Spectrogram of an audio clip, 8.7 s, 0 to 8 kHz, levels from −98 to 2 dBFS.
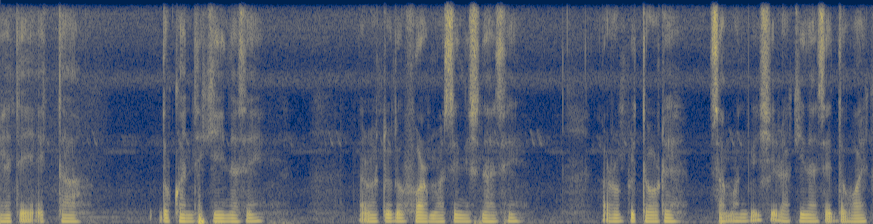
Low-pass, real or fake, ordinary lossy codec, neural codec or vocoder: none; real; none; none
